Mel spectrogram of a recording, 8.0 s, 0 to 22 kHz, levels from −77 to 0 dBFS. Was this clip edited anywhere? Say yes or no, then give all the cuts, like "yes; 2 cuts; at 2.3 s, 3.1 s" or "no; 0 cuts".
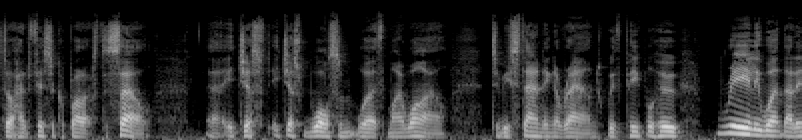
no; 0 cuts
